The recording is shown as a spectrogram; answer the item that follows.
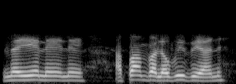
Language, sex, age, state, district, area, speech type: Manipuri, female, 30-45, Manipur, Kangpokpi, urban, conversation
